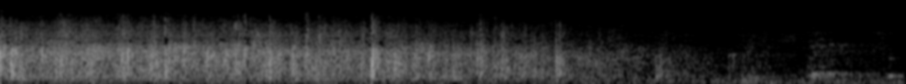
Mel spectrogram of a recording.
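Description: An audience applauds in a large echoing hall, then the clapping fades away.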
